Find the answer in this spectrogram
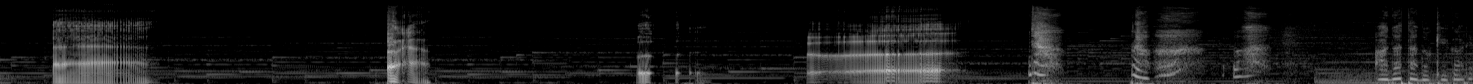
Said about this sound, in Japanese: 巫女の口から呼気を浴びせるという。 え、 どうです。え、ゲップじゃないかと。どうでしょうか。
